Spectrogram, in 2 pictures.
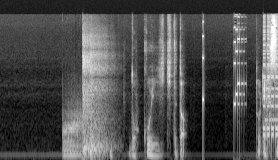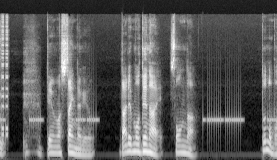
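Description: Short electronic blips chirp quickly, one after another.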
